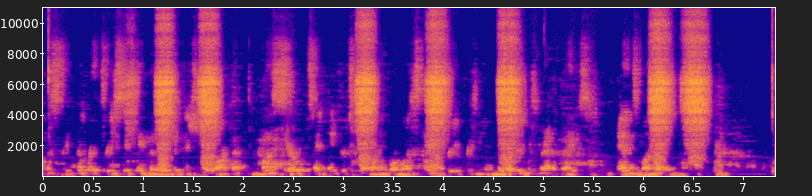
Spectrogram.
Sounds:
Sniff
